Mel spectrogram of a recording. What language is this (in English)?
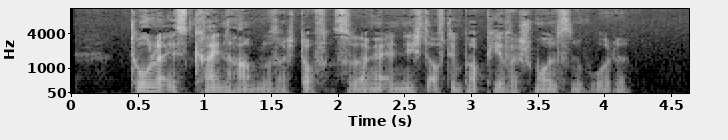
German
